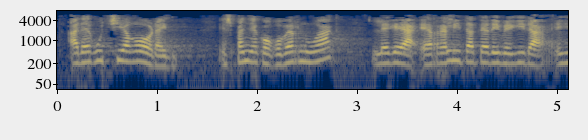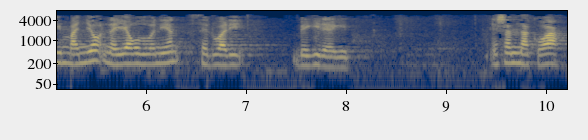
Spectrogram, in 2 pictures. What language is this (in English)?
Basque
